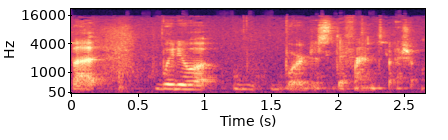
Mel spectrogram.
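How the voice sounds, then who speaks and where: Noticeable background noise sits behind this woman's voice. She speaks with a Kentucky accent at a fairly high pitch. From US South, Eastern Kentucky. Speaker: lifestyle vlogger. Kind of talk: casual chat. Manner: animated.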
